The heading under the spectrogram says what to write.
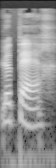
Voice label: father, french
